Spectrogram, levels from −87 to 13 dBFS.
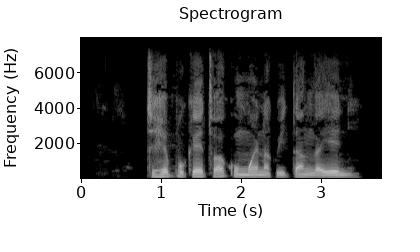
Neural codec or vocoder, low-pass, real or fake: none; 7.2 kHz; real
